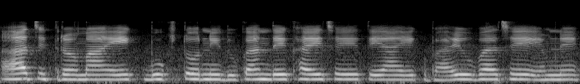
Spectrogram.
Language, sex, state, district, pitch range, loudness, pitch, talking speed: Gujarati, female, Gujarat, Gandhinagar, 225-235 Hz, -17 LUFS, 230 Hz, 155 wpm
